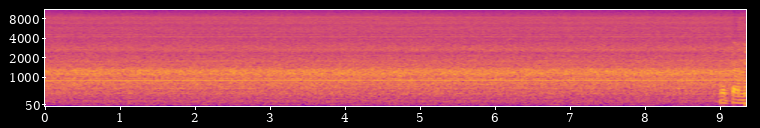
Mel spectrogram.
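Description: A button clicks softly as a finger presses it.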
